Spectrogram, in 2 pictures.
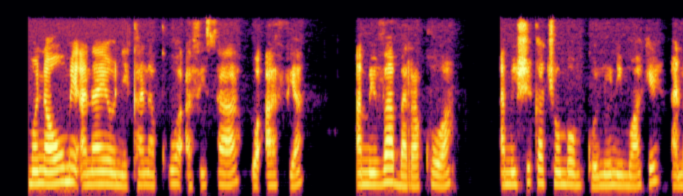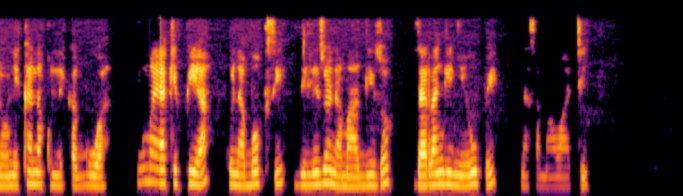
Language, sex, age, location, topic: Swahili, female, 18-24, Mombasa, health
